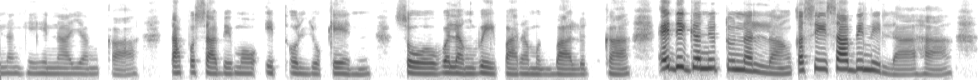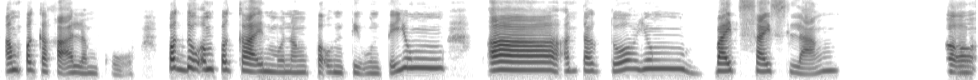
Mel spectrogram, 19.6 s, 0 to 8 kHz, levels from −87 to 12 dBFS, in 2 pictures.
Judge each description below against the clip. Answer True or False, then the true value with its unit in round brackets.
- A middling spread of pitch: False (7.4 semitones)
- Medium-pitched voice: False (200 Hz)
